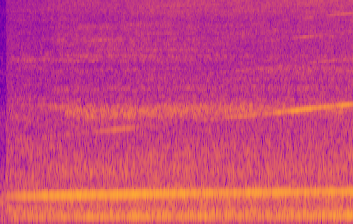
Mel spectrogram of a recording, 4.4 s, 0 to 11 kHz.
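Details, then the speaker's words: Replacement turbo for a Mitsubishi 4N14 diesel, tested on a diesel Adventure: a smooth whistle climbs steadily in pitch as it spools, no grinding or rattle; healthy, lacking the failed turbo's noise. "Ito yung buong turbo. Wala siyang ganung ingay na narinig natin doon sa isang turbo na talagang sira na."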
